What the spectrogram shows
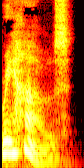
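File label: "rehouse", British English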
